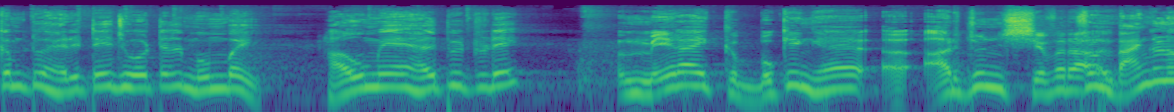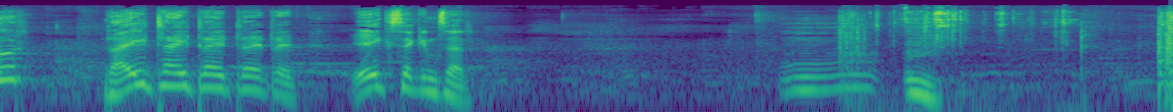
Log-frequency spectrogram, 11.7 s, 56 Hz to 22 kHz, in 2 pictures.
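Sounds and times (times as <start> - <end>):
speech: 0.0 - 8.4, 9.8 - 10.8
bunch of hotel room keys jangling as handed over at a hotel reception in Mumbai: 10.0 - 11.7.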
